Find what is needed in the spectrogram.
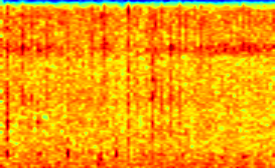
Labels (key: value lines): label: ambient
recorder: HydroMoth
